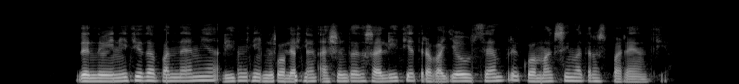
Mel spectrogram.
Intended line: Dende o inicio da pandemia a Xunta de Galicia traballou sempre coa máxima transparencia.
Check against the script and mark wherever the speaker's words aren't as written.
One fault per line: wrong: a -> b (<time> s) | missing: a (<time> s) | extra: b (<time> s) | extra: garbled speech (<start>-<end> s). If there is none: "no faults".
extra: garbled speech (2.2-3.2 s)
